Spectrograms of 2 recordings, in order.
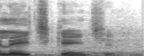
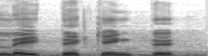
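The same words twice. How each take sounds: First: It is said in a São Paulo accent. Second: It is said in another Brazilian regional accent.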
